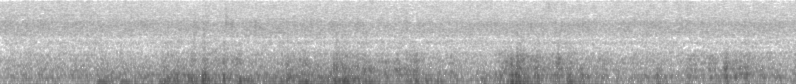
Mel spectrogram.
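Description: Storm ambience in the survival game Dead in Vinland: steady rain with low thunder rumbles swelling around the midpoint and again near the end, continuous and moderately loud, no voices.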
